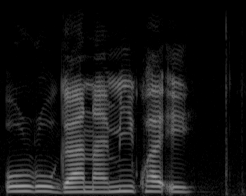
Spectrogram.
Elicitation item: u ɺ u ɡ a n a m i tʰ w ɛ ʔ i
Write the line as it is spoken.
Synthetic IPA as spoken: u ɺ u ɡ a n a m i kʰ w a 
